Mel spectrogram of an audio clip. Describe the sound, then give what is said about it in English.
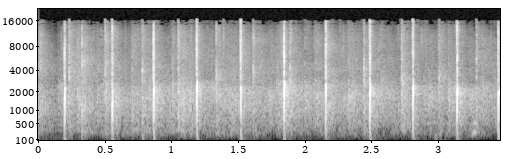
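Applause from a live audience at a press club gathering, heard as sparse, evenly spaced hand claps in a steady rhythm rather than a dense ovation, with quiet gaps between them. “let's have a gratuitous round of applause to that so we can hear”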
